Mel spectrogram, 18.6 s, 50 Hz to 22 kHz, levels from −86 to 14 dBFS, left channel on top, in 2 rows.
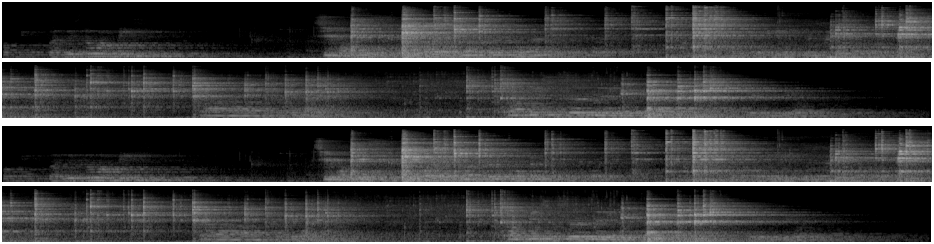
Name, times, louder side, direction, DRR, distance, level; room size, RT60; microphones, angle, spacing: voice 1, 0.0-1.4 6.7-9.2 16.7-17.4, equal, 35° left, -7 dB, 4.3 m, -46 dB
voice 2, 3.1-6.2 11.2-12.9 14.3-16.4, right 1 dB, 65° right, -6 dB, 4.0 m, -40 dB
sound 1, 3.3-5.1 5.4-5.6 6.0-7.3 7.7-16.5, right 2 dB, 15° right, 1.1 m, -30 dB
11.5 x 9.6 x 9.0 m, 2.5 s
head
